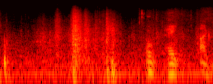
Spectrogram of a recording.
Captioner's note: bag pattering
